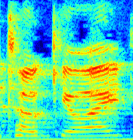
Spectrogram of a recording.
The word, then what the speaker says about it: Tokyoite: A Tokyoite, yeah.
